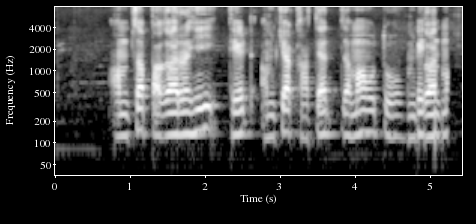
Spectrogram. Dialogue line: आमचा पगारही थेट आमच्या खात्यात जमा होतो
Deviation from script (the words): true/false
true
